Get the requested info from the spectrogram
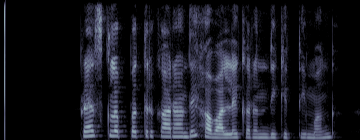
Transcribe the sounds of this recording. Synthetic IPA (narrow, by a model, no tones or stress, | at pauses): pɾɛːskləb̚pət̪ɾəkaːɾãːd̪eːɦəʋaːleːkəɾənd̪iːkiːt̪iːməŋɡ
